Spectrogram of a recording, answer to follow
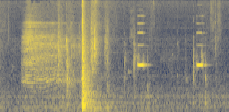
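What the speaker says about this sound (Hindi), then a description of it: "चलिए जी, रखती है इसको ओवन में।" A pizza slid into a preheated oven at home: a soft scrape, then a sharp metallic clunk of the oven door or rack, followed by a few quieter clicks and light bumps.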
